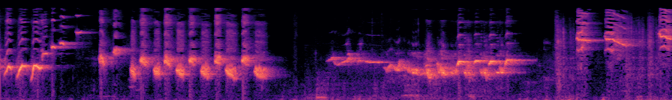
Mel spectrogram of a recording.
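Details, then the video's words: Bornean white-rumped shama sings rich, varied phrases: a run of rapid repeated whistled notes, a pause, then a long tumbling warble ending in high sharp notes. Used as song-training material. "SUARA KICAUAN BURUNG MURAI BATU KALIMANTAN HAJI MAHKOTA GACOR COCOK BUAT MASTERAN"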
